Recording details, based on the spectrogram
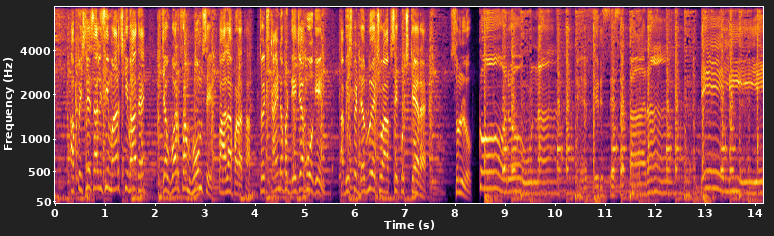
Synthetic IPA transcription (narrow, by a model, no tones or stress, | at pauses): ɐb̚pɪt͡ʃʰles̬aːlɪsimaːɾt͡ʃkibaːt̪ɦɛ | d͡ʒɐbʋɐɾkfɾɔmɦoːmsepaːlapɐɽat̪ʰa̰ːt̪oːɪʈskãːɪ̃ɳɖɔːfəɖeːd͡ʒabuɐɡeːn | ɐbiɪspẽɖɐbljueːt͡ʃoaːpsekʊt͡ʃʰkɛɦɾaːɦɛ̰ː | sʊnlo̰ːkoɾoːna | ɛpʰɪɾsesɐt̪aːɾa | ɖeːlie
